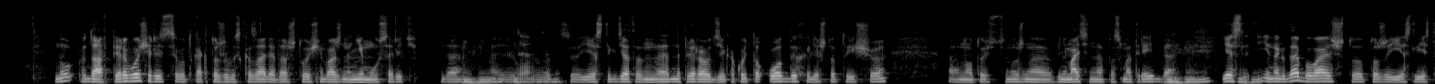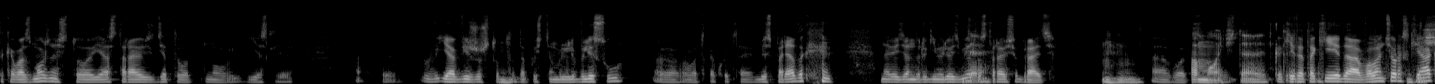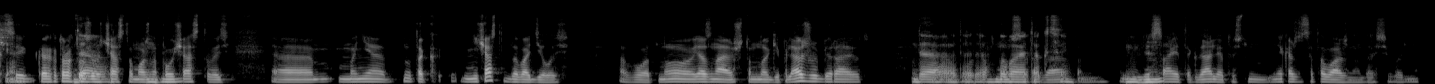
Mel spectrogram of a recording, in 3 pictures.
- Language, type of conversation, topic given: Russian, unstructured, Какие простые действия помогают сохранить природу?
- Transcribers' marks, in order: chuckle; tapping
